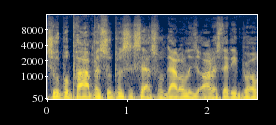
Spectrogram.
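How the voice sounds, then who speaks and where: Music plays behind a man whose resonant voice sits at a very deep, low pitch with ordinary pitch variation. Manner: calm.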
